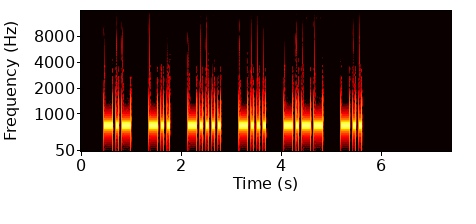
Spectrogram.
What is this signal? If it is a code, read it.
Morse code, heard as a keyed tone, about 19 wpm, spaced as for 14 wpm, 700 Hz. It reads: KD6BYD
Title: 200 Lesson 32g - Letter k - Call Signs 20wpm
